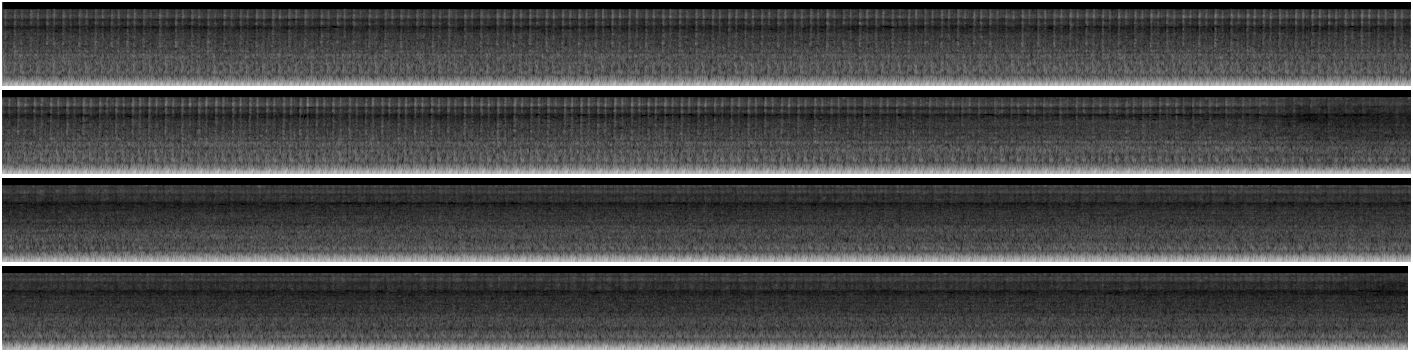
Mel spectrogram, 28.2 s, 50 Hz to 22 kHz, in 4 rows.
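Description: Harley-Davidson Milwaukee-Eight 114 V-twin idling steadily after a cold start. It breathes through a Fuel Moto stainless 2-1-2 header and Jackpot Hi Roller mufflers with the dB killer inserts removed.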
